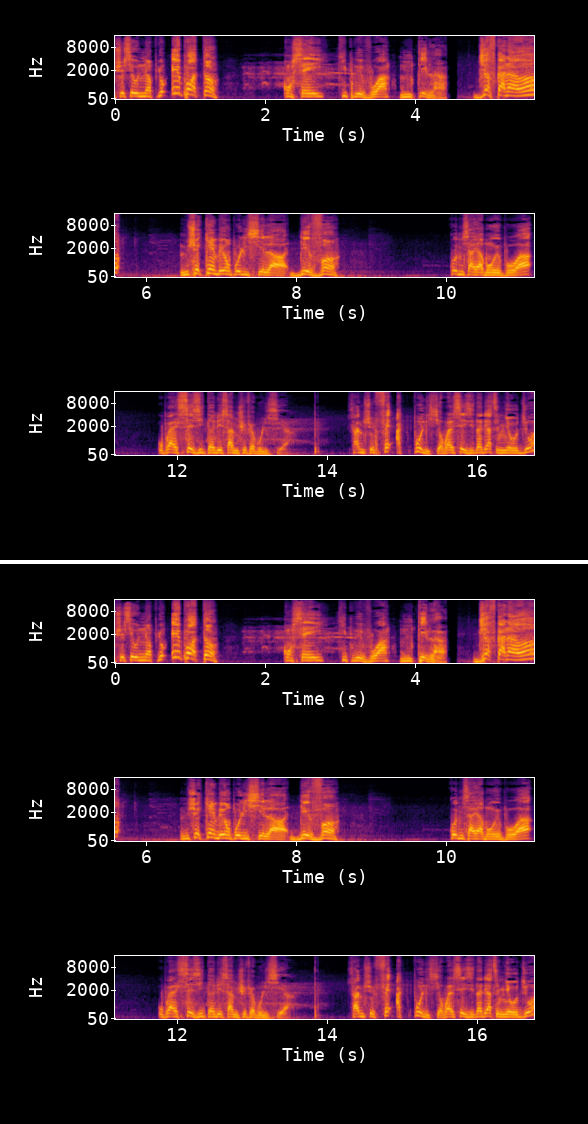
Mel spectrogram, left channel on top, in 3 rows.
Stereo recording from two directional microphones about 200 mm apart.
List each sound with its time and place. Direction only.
0.0 s speech: 10° left (ahead or behind)
0.7 s speech: 10° right (ahead or behind)
2.2 s speech: 10° left (ahead or behind)
4.0 s speech: 20° right (ahead or behind)
4.4 s a sound: 10° right (ahead or behind)
5.0 s speech: 10° left (ahead or behind)
7.1 s speech: centre (ahead or behind)
10.1 s speech: centre (ahead or behind)
13.1 s speech: 20° right (ahead or behind)
14.5 s speech: centre (ahead or behind)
